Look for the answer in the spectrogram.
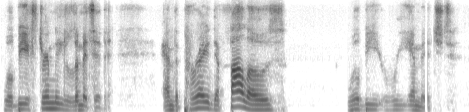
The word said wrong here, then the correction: reimagined: Reimagined, not reimaged. There's another syllable in there.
